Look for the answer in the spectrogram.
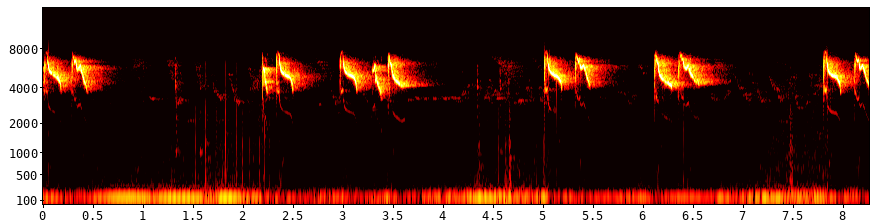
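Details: Male Oriental white-eye in ngalas singing to prompt others: repeated pairs of high, piercing, falling whistles, about every second, set over a soft low hum.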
